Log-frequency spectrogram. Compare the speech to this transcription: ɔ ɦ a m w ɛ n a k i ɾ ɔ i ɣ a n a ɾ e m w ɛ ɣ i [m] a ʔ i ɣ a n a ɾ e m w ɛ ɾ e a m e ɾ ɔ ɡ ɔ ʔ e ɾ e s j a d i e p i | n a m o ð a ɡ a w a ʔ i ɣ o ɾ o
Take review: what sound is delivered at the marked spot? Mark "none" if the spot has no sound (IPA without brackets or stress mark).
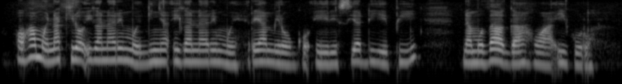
ɲ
